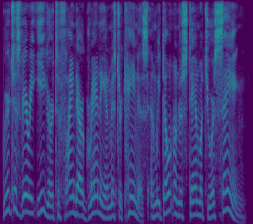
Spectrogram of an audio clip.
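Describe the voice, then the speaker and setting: Male reader as a polite, earnest little girl in a storybook, pitched up. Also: very animated, fairly quick, no echo, studio quality.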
